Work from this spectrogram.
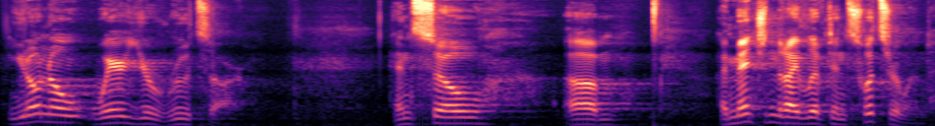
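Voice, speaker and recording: Man in his 30s, conductor giving a community talk. Earnest and chatty, bright, clear tone, long hall reverb. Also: a little high. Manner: earnest, conversational, frequent "right?" asides. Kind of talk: personal public talk. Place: auditorium stage.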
